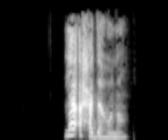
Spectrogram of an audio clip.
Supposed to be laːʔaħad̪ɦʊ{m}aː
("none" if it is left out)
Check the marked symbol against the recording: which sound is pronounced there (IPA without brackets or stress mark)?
n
